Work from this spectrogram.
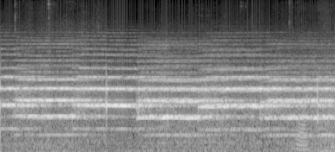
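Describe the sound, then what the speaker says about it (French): Fire engine siren wailing steadily through a Geneva street as the truck passes, loud and continuous with a slight pitch shift near the end, traffic rumble underneath. "Ah non, c'est les pompiers."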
